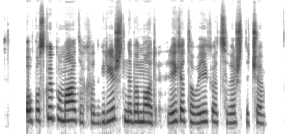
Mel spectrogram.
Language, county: Lithuanian, Vilnius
